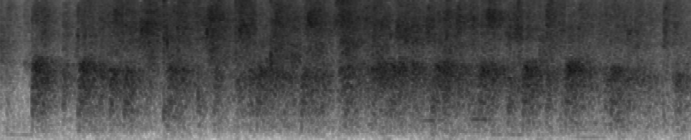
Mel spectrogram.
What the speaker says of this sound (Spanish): voy a dejar con ustedes a Mario Mayapoma Gutiérrez, para quien solicito fuertes aplausos.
